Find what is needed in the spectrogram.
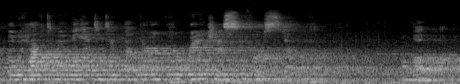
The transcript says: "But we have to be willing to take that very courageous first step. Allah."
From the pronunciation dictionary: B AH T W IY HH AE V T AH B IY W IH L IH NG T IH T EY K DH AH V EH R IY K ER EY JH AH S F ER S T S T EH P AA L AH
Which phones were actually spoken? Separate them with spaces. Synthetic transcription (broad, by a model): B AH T W IY HH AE F T AH B IY W IH L IH NG T IH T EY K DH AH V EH R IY K ER EY JH AH S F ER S S T EH P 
